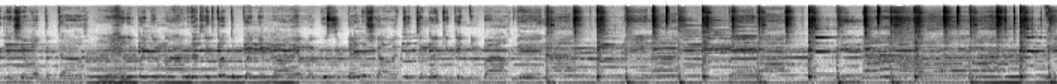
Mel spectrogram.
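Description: Rap track playing: a beat with guitar and a heavy bass line, with sharp hits growing denser in the second half.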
